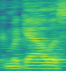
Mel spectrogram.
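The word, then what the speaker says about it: Magalhães: Because I was like, is it Magalhaes? Is that what it is? Magalhaes, right? I mean, I can get away with Magalhaes, you know what I mean? But like McGallis is the proper pronunciation.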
